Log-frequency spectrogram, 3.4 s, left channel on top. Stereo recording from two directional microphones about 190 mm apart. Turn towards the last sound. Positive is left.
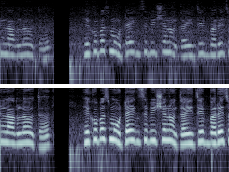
turn(degrees=-45)  # may be behind; listen again after turning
